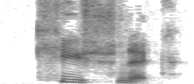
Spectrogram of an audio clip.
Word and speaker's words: Kieschnick: My first guest, it's a husband-wife team, and it is Weston and Molly Kieschnick.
